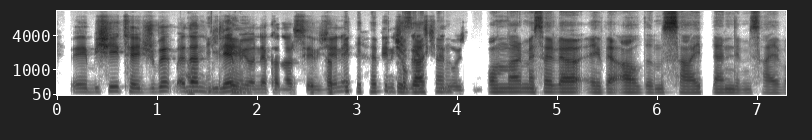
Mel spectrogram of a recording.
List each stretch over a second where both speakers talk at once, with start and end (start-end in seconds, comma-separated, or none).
2.5-4.3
